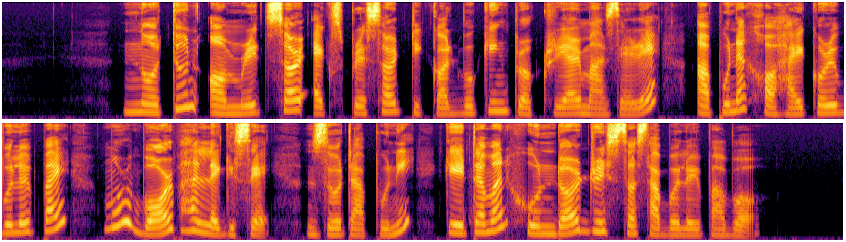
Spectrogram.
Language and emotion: Assamese, happy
